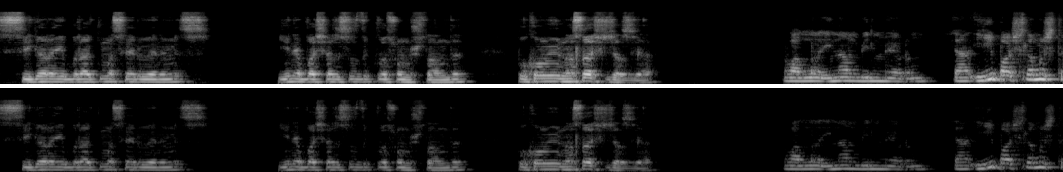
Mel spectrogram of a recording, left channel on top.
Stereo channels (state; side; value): quieter; right; 11.5 dB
